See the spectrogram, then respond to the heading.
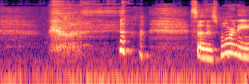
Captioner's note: giggles; takes deep breath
